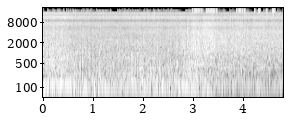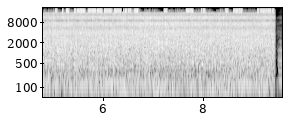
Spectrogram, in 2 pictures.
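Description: An ultrasonic cleaner filled with water runs with a constant hissing, buzzing drone and a thin high whine on top. The noise stays steady and close for nearly ten seconds before stopping abruptly.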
